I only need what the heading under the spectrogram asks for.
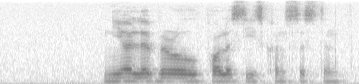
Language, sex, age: English, male, 20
